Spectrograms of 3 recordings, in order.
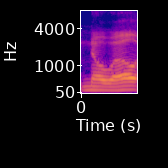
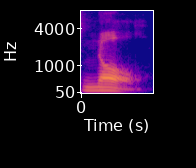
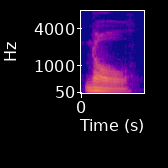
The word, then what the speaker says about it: Noel: And a lot of people are pronouncing it Noel. It's Noel, like rhymes with Cole. Just in case y'all are wondering. So Noel rhymes with Cole.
